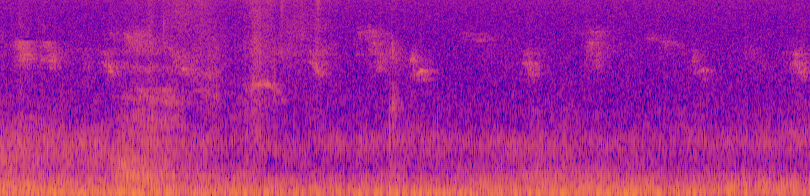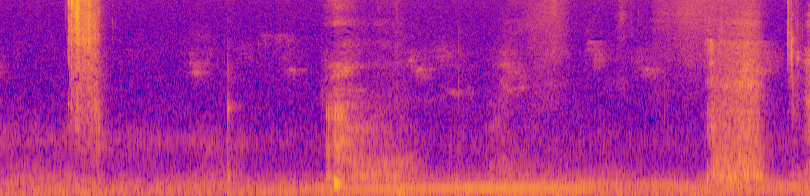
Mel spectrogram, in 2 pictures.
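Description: Quiet room with faint scattered high chirps and one sharp click about two-thirds of the way in; a short exclaimed 'Oh' later on.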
